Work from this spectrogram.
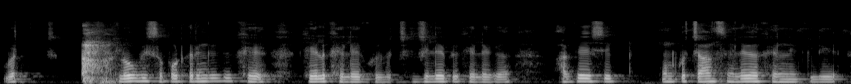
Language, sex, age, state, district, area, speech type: Hindi, male, 18-30, Uttar Pradesh, Jaunpur, urban, spontaneous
